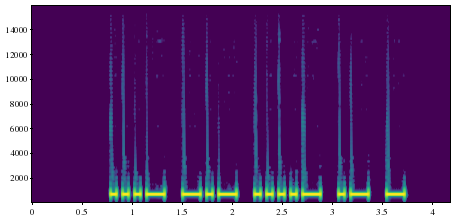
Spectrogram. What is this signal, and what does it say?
Morse code, heard as a keyed tone, about 21 wpm, 700 Hz. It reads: VK4AT
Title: DXCC-100 Call Signs - 5 Characters - 20wpm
